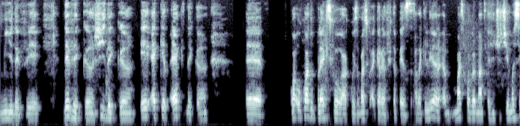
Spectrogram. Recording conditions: video call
